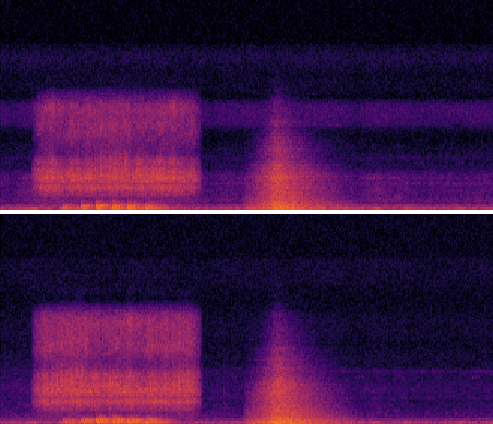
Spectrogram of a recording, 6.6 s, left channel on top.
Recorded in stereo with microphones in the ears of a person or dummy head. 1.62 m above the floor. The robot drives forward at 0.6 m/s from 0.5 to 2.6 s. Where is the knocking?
75° left (ahead or behind), 0.8 m; by 2.2 s 40° left (ahead or behind), 1.3 m.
